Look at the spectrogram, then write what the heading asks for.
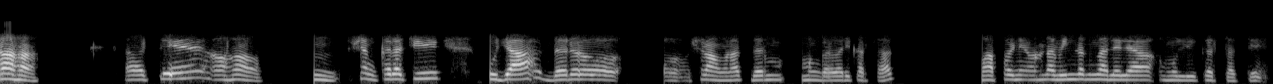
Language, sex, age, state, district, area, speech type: Marathi, female, 45-60, Maharashtra, Sangli, urban, conversation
